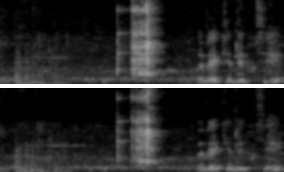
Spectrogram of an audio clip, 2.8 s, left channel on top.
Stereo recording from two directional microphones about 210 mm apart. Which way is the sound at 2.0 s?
35° left (ahead or behind).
